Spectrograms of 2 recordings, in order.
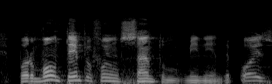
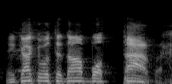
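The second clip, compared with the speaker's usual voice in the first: threatening parent; 2 semitones higher, 8 dB louder than usual. Retold or imitated. Mocked boot-wielding parent.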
